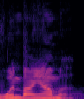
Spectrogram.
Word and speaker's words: Wembanyama: Also, we've looked at the before and afters of Wembanyama. Gotta pronounce the N.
